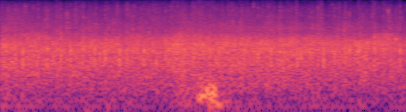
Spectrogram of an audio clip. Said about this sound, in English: Can we actually give one more round of applause to the VBS folks, volunteers and kids?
